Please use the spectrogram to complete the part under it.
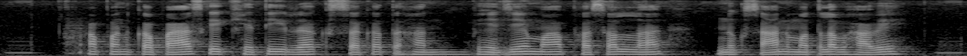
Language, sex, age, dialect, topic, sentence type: Chhattisgarhi, male, 25-30, Eastern, agriculture, question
